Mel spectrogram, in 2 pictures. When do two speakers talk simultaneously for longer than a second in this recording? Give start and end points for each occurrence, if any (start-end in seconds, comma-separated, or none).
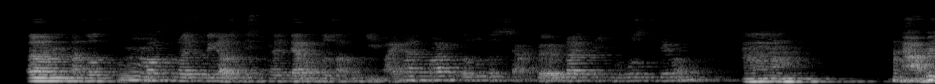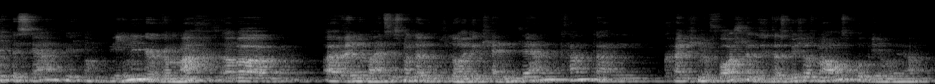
none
